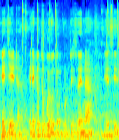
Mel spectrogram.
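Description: A man talking; his words are not made out.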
